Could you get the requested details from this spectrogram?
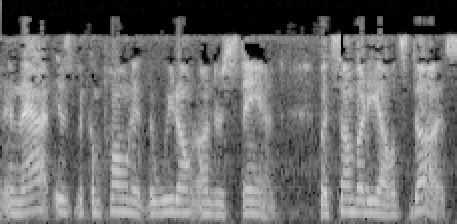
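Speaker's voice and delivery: normal talking voice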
